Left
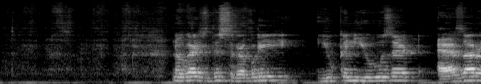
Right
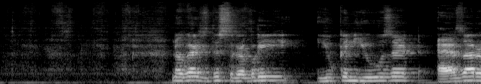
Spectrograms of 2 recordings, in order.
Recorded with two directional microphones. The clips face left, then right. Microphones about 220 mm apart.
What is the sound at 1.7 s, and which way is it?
Speech, 50° right (ahead or behind).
